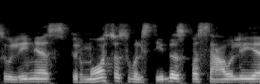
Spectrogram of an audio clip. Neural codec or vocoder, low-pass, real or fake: codec, 16 kHz, 4 kbps, X-Codec, HuBERT features, trained on balanced general audio; 7.2 kHz; fake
